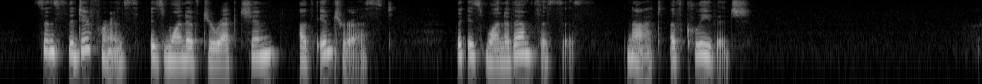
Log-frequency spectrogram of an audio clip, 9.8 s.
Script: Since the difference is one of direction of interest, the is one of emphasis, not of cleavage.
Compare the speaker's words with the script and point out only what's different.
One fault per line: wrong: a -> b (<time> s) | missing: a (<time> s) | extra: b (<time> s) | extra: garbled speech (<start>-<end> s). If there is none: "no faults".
no faults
